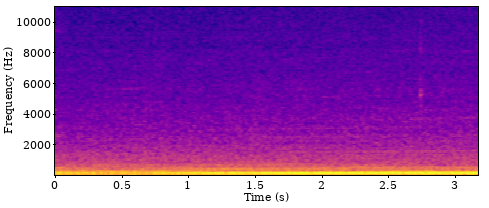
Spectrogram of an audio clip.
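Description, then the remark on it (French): A car engine drones loudly and continuously at a fairly steady pitch, a low motor hum with a whirring edge throughout, as a car accelerates while being chased by another car; no voices. “Accélère Oui, chef, on va les coincer.”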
